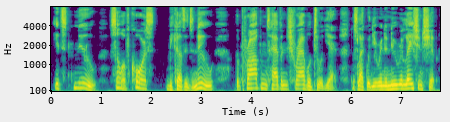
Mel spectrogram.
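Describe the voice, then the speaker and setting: A man in his fifties hosting a solo podcast, rambling and joking, laughing at his own jokes and dropping into low asides. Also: expressive, normal speed, darkish tone, breathy edge, dry recording, clean studio sound. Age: 50s. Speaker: podcast host. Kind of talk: solo comedic podcast monologue.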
